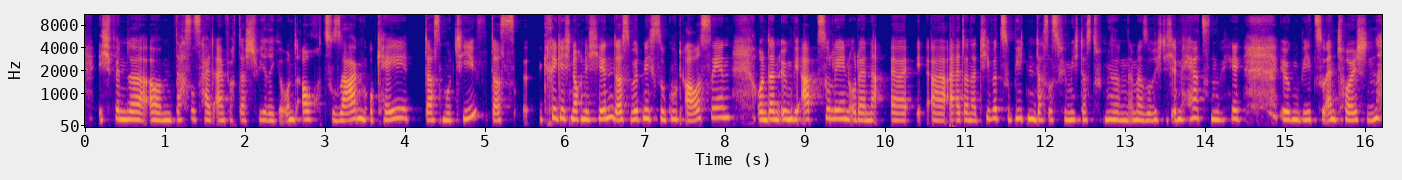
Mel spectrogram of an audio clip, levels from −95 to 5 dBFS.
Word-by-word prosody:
ich 225 0 0
finde, 230 -3 +3
ähm, 215 -1 +2
das 225 +2 -4
ist 240 - -2
halt 225 -3 -3
einfach 215 +1 -3
das 215 0 -1
Schwierige 220 -4 -5
und 230 +2 0
auch 235 0 -1
zu 215 - -2
sagen: 225 +5 +4
„Okay, 245 +4 -1 0.2
das 220 0 0
Motiv, 230 - 0
das, - - -2
äh, - - -13 0.2
kriege 275 -1 +1
ich 260 0 -1
noch 240 -1 +3
nicht 235 -1 +3
hin, 255 +4 +4
das 225 0 +2
wird 245 +1 +2
nicht 255 -1 +2
so 240 -2 -1
gut 240 0 -4
aussehen.“ 285 +7 +2 0.3
Und 235 0 +4
dann 240 -1 +5
irgendwie 240 0 +3
abzulehnen 255 0 +2
oder 215 -1 -1
'ne, 210 - -1 0.2
äh 210 -1 -2
äh, - - -9
Alternative 215 +4 -1
zu 265 -4 -1
bieten, 255 0 +2
das 225 0 -3
ist 235 +1 -1
für 225 - -5
mich 225 0 +1
das 225 0 -4
tut 235 - -13
mir 230 0 +3
dann 215 -1 0
immer 220 0 -1
so 205 - -4
richtig 225 0 -6
im 235 +1 +2
Herzen 240 -1 -1
weh, 245 +2 -3 0.5
irgendwie 230 -1 +1
zu 225 0 -1
enttäuschen. 225 +1 +1
230 Hz, 210 wpm, -21 LUFS, 220-245 Hz, 0.5 s, dann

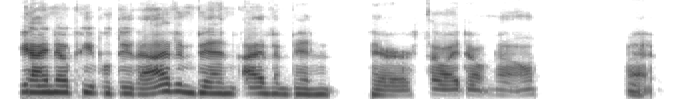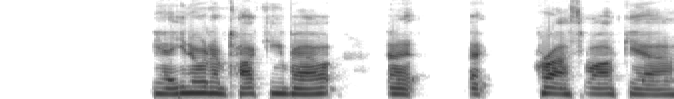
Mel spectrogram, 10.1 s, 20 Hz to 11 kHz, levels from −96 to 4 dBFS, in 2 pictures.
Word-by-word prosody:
Yeah, 180 -1 +7
I 175 - +8
know 175 0 +3
people 165 -2 -5
do 155 0 -5
that. 135 - +2
I - - +6
haven't 195 -4 0
been 155 -3 0
I 150 - +3
haven't 145 -3 -4
been 130 -1 -6 0.3
there, 115 -2 -5
so 130 -1 -3
I 125 - -1
don't 125 -2 -9
know. - - -12 0.7
But - - -7 1.3
Yeah, 145 -2 0
you 155 +3 +2
know 160 - +5
what 160 -1 +4
I'm 150 -2 +1
talking 145 +1 +1
about? 145 0 +2 0.4
That 140 -2 +2 0.4
that - - -1 0.4
crosswalk, 140 -2 +4
yeah. 125 -2 -1
145 Hz, 170 wpm, -24 LUFS, 135-155 Hz, 1.3 s, I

